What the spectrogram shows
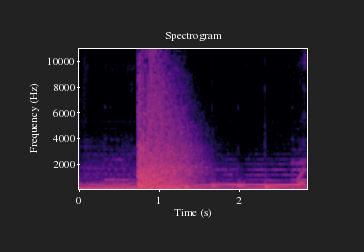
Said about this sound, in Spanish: Disparando el rifle al aire libre, registramos niveles de entre 110 y 120 decibelios, lo que es mucho. Y además sonaba claramente a un disparo.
